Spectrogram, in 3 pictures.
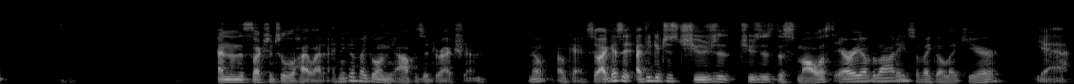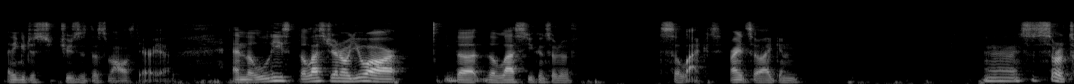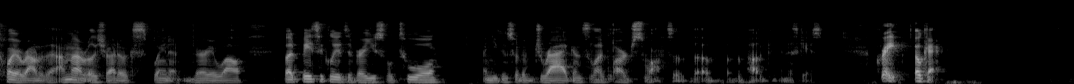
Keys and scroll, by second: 0.0 Escape, 0.6 s, 3.0 Escape, 3.3 s, 5.6 Escape, 5.9 s, 8.2 Escape, 10.6 Escape, 12.4 Escape, 13.0 Escape, 15.2 s, 22.4 s.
